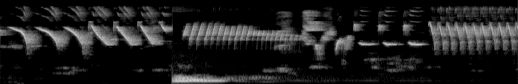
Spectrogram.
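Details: Vigorously singing canary in the 'ngerek' style, played to prompt lazy canaries to start singing: rapid descending whistled sweeps, then a buzzy trill, short clipped notes and a dense high rattle, with a brief low buzz in the middle.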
